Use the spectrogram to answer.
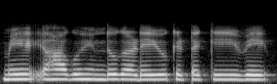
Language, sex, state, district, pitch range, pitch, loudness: Kannada, female, Karnataka, Bidar, 225-235 Hz, 230 Hz, -12 LUFS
